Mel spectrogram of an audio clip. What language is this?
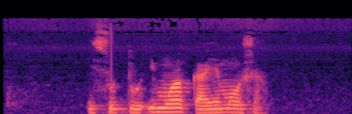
Tuki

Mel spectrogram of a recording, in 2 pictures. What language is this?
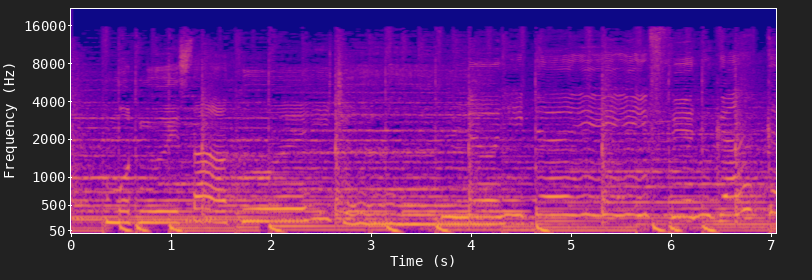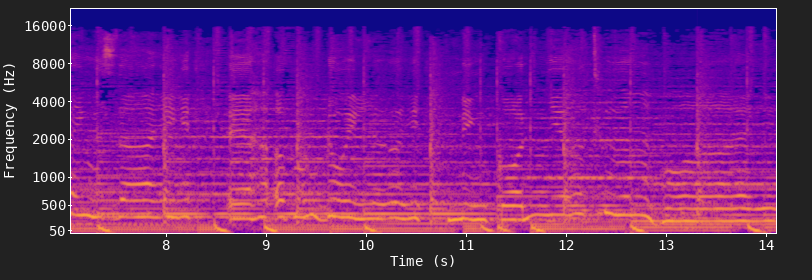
Vietnamese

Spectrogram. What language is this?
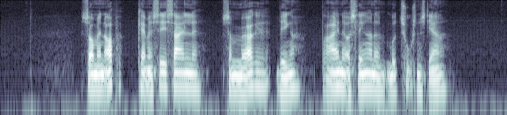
Danish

